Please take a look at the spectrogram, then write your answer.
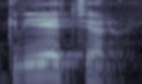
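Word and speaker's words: creature: तो जब भी किसी इंग्लिश वर्ड्स में टी के बाद यू आर ई आता है तो टी का उच्चारण च होता है, ठीक है, टी को च पढ़ते हैं।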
